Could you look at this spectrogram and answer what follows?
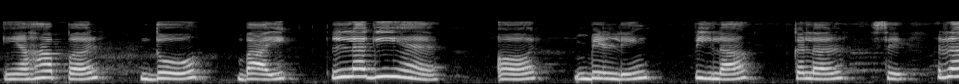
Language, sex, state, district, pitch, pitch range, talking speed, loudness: Hindi, female, Bihar, West Champaran, 275 Hz, 245-315 Hz, 75 wpm, -14 LUFS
